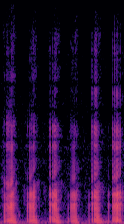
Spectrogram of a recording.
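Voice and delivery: dry mocking ha-ha, each one separate; mock laugh. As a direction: gloat with a deliberate, forced laugh. Gloating over who's laughing now.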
